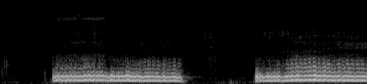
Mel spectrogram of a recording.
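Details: Minato, a toy poodle, growling angrily as socks go onto his paws. Two long, even, humming growls of about 1.3 seconds each, separated by a quiet pause.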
